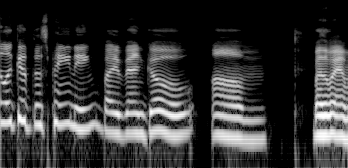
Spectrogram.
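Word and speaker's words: Van Gogh: yeah if you look at this painting by Van go um by the way I'm American so of course I've pronounced it van go but I've also heard that like I guess British people say van goof but the actual like Dutch way to say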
